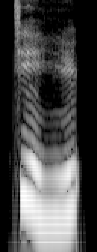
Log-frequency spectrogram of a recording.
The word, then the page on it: 介于: jiè yú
